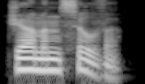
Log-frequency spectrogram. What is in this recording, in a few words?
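"german silver", British English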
